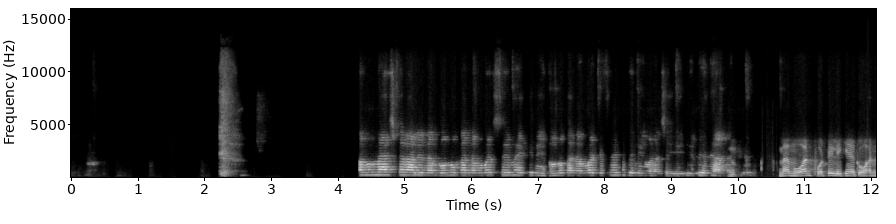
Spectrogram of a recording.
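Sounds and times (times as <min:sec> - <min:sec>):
person clearing throat: 0:02.2 - 0:02.7.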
